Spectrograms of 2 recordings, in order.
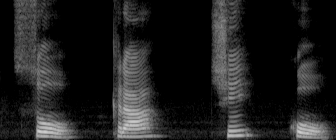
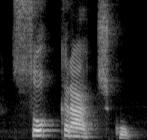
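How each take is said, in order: First: "socrático" very slowly, each syllable standing alone. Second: Said in the usual way. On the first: Shown as a demonstration. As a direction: count out "socrático" with a pause between syllables. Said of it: "vai sempre contar a sílaba". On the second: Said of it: "Última, penúltima, antepenúltima".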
